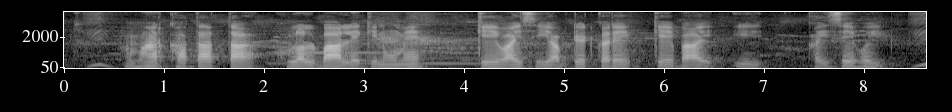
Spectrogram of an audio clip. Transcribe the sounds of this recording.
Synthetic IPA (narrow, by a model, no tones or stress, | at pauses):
əmaːɾkʰaːt̪at̪akʰʊləlbaleːkɪnoːmẽkeʋaːisiəp̚ɖeːʈkəɾekebaːi | kəiseɦoːiː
